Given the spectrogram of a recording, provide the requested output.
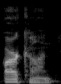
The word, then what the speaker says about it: Archon: It's spelled Archon, but it's pronounced Archon because it's in St. Louis. So the Arch is a big thing.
